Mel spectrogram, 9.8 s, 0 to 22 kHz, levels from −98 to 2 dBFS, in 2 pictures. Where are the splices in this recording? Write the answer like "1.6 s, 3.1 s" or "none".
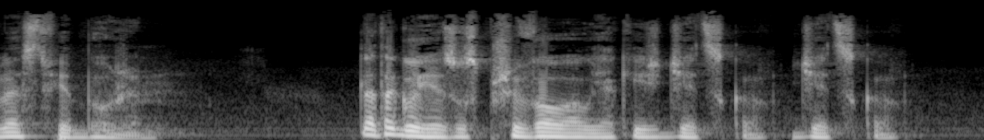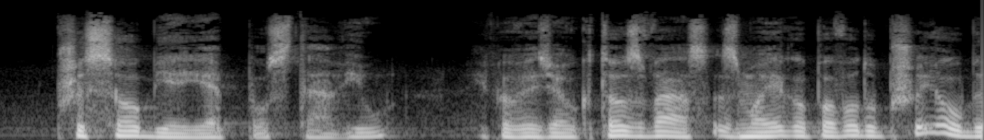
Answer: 4.0 s, 7.1 s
